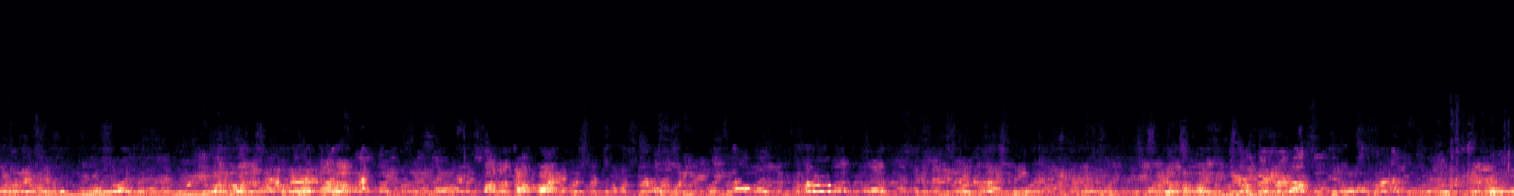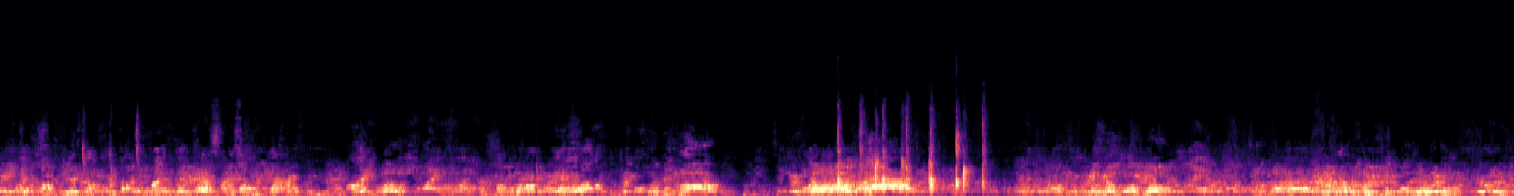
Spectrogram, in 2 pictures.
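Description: Many voices talking and calling over one another, the steady chatter of sideline spectators and players during a Gaelic football match, with a louder burst of sharper sound about three-quarters of the way through.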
